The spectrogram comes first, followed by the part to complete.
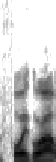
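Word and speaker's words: foie gras: I use gua or foy gua. What? Duck fat. You said it right. You said it right. Hell yeah. So I use foy gua.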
